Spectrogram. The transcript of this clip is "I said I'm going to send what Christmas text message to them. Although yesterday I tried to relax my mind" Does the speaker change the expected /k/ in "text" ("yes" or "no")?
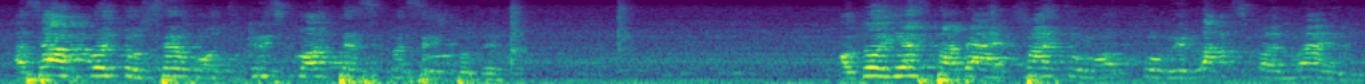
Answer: yes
